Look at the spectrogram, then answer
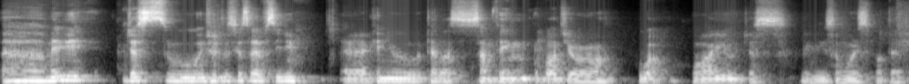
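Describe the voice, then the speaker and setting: Over noticeable background noise and audible room echo, a man of medium pitch speaks with a non-native accent at a moderate pace and ordinary pitch variation. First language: not English. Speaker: interviewer at Islamic education association. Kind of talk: interview. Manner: halting, many fillers.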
